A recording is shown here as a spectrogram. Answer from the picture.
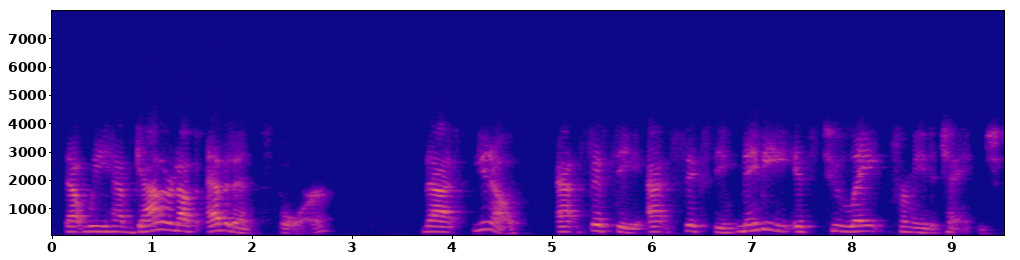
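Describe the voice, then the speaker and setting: A very slow pace with ordinary pitch variation. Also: woman, medium pitch for a woman. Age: 60s. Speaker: life coach for women. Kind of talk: casual talk to camera. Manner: conversational, candid.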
